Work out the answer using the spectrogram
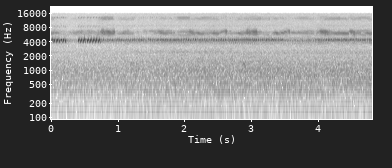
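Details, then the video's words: Crickets at night, opening with two louder, close high-pitched trills broken by a short gap, then settling into a softer steady chorus of shrill, faintly pulsing chirps. "Soothing Cricket Sounds"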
